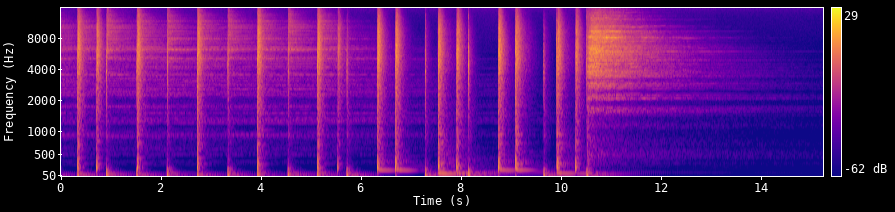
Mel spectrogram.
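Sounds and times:
blues swing drum kit: 0.0s - 11.7s.

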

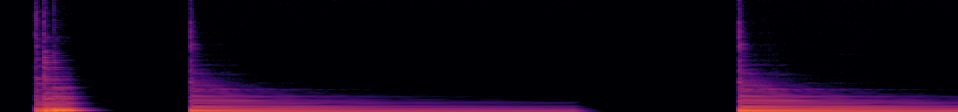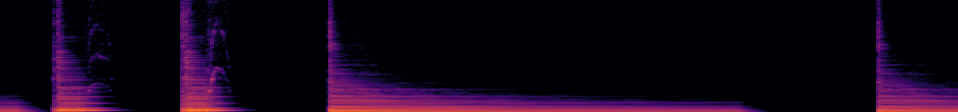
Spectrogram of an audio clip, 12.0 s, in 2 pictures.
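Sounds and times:
classical acoustic guitar: 0.2s - 0.6s, 1.2s - 3.6s, 4.6s - 7.4s, 8.0s - 10.6s, 11.5s - 11.9s.

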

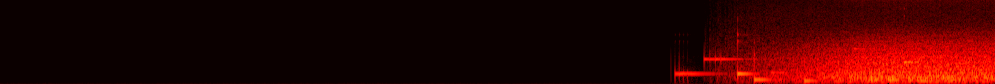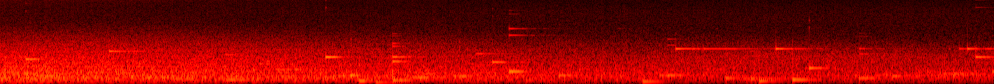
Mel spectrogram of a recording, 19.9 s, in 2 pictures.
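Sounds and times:
ambience: 7.4s - 19.8s.

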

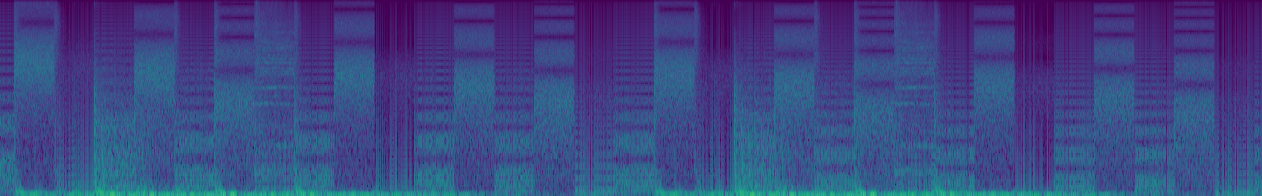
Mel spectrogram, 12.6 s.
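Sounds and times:
percussion: 0.1s - 12.5s
noise effects: 0.2s - 12.3s.

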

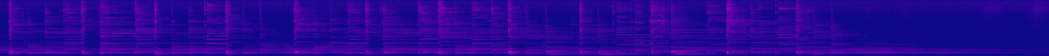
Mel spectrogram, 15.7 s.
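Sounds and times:
acoustic guitar chords in E minor: 0.0s - 15.7s.

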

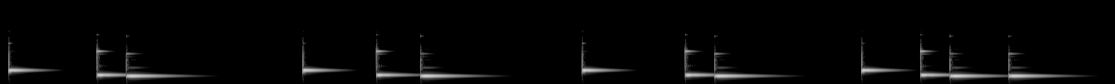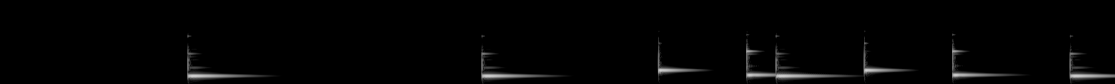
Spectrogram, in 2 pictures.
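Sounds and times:
marimba: 0.1s - 2.0s, 3.0s - 5.0s, 5.8s - 7.8s, 8.6s - 10.8s, 13.0s - 13.8s, 16.0s - 16.7s, 17.8s - 21.2s, 21.8s - 22.2s.

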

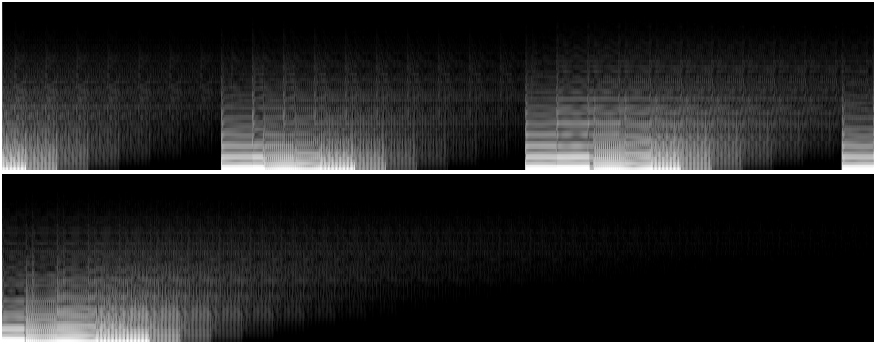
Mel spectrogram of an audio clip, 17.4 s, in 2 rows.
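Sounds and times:
deep sub bass: 0.0s - 0.5s, 2.2s - 3.8s, 5.3s - 6.9s, 8.4s - 10.3s.

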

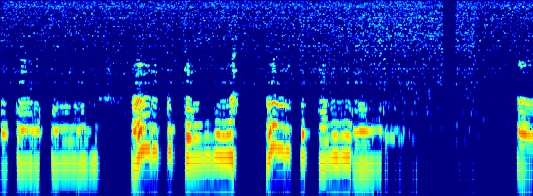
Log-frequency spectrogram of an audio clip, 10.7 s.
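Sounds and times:
vocal loop: 0.0s - 8.0s, 10.4s - 10.6s.

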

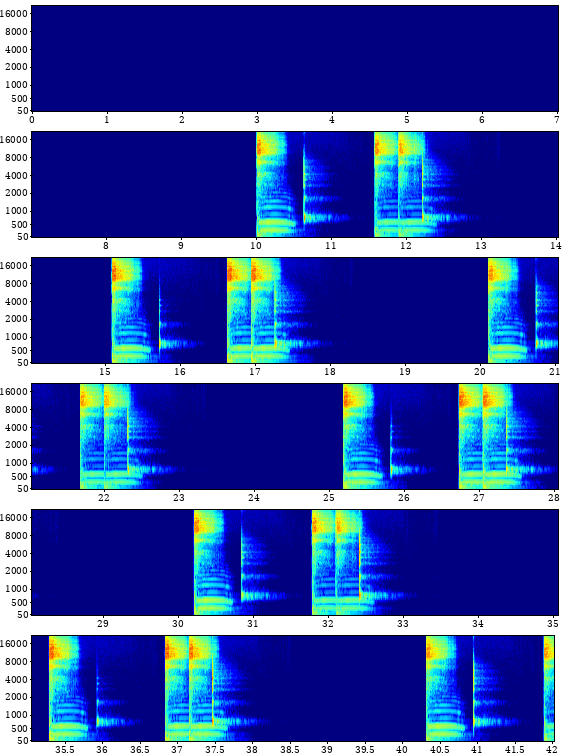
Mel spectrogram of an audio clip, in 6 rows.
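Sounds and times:
percussion: 10.0s - 10.9s, 11.6s - 12.6s, 15.1s - 16.0s, 16.6s - 17.6s, 20.1s - 21.0s, 21.7s - 22.7s, 25.2s - 26.0s, 26.8s - 27.7s, 30.2s - 31.1s, 31.8s - 32.8s, 35.3s - 36.2s, 36.8s - 37.9s, 40.4s - 41.2s.

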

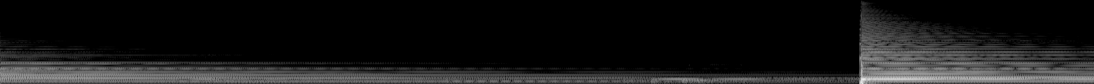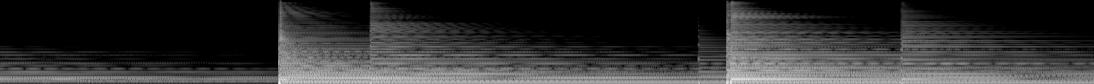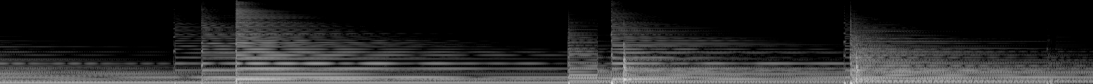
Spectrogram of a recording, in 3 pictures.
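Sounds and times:
two guitars improvising: 0.0s - 32.8s.

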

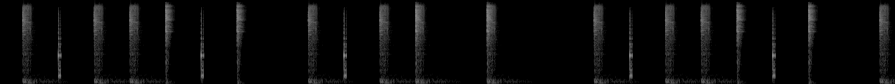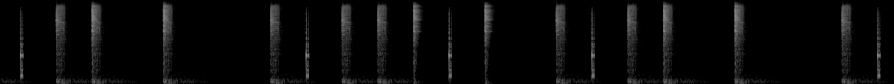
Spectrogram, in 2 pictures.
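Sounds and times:
drums: 0.2s - 1.8s, 3.1s - 5.2s, 6.0s - 7.5s, 8.8s - 11.0s, 11.7s - 13.2s, 14.5s - 16.7s, 17.4s - 17.8s.

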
